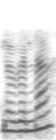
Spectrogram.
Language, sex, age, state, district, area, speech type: Bodo, female, 18-30, Assam, Udalguri, rural, conversation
